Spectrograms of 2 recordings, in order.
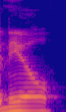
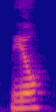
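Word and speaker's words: Nihil: as Papa Nill yeah Nill Neil I think they they pronounce it Nill okay yeah it's a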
